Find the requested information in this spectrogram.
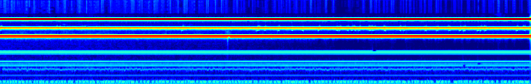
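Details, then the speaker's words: Simulated tinnitus, one sufferer's approximation of what they hear: constant high-pitched ringing tones over a low steady hum. "it makes me a little testy at times I've approximated What I Hear into this video's soundtrack to give you an idea why tontis is a Relentless sound that only the sufferer can hear"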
